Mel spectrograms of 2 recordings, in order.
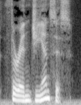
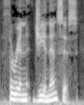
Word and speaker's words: thuringiensis: In a bacteria that's normally found in soil called Bacillus thuringiensis. – BT is instead pronounced Bacillus thuringiensis, not thuringiensis.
